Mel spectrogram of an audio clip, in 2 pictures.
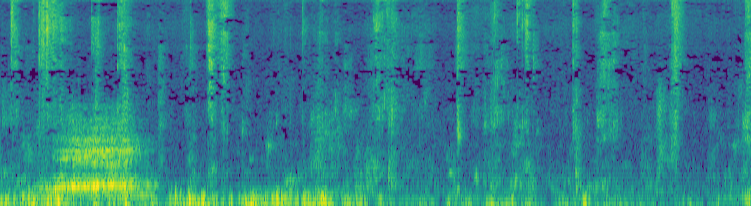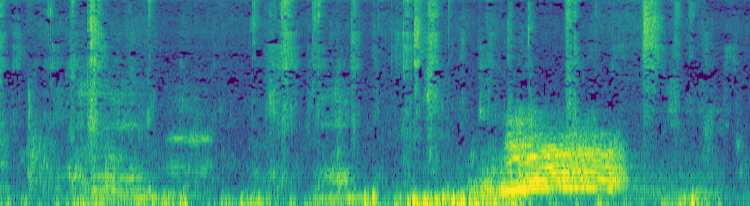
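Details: Morning grazing cows on a breeding farm, released onto fresh grass: a harmonic moo at the start, fainter lowing in the middle, and a strong rising-falling moo near thirteen seconds over steady crackling and clatter.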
